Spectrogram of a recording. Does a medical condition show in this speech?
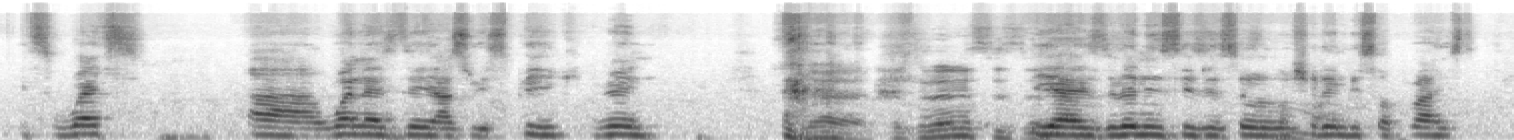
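No.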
